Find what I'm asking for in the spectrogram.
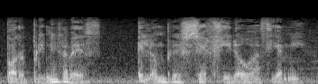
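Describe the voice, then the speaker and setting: An actor playing a tormented, guilt-ridden gentleman narrating his descent into madness in a horror radio drama, with a brooding literary delivery and a Castilian accent. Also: rumbling low, big pitch swings, measured pace, gravelly, slight background noise, heavily acted. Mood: uneasy, reflective. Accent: Castilian Spanish. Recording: music bed behind.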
